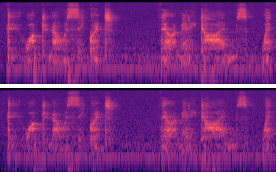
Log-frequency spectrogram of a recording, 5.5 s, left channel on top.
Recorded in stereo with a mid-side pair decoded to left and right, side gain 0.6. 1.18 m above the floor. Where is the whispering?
50° left, 2 m.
